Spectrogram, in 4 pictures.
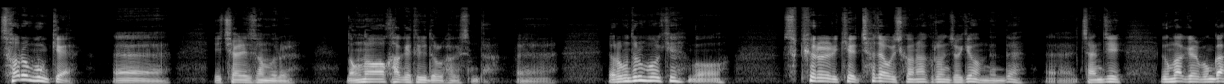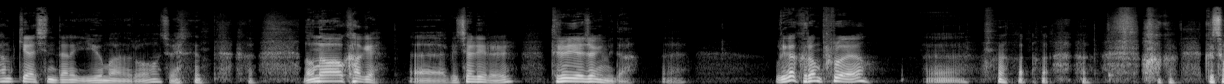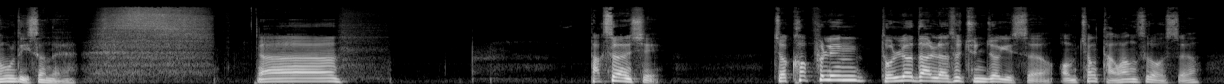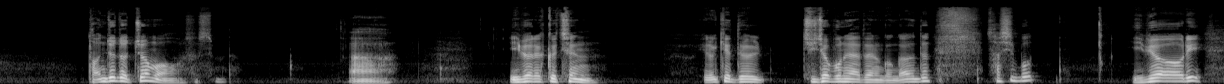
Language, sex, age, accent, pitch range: Korean, male, 50-69, native, 100-145 Hz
